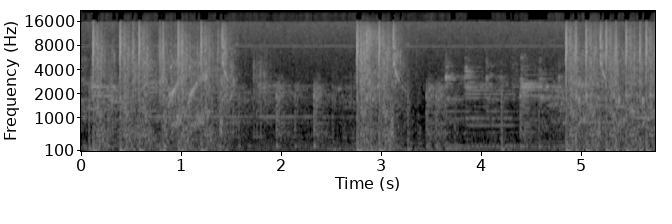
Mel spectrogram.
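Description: Dense bursts of revolver gunfire from the top-down shooter Nuclear Throne, fired in rapid clusters with game effects and impacts layered over a steady music bed; loud and close, with brief lulls between volleys.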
